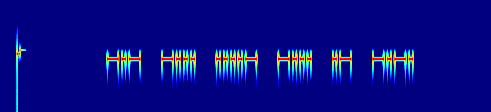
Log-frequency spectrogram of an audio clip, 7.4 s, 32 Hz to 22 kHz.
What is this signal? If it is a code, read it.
Morse code, heard as a keyed tone, about 21 wpm, spaced as for 16 wpm, 700 Hz. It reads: KB4BAC
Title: USA Call Signs - 6 Characters - 2x Character Spacing - 22wpm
